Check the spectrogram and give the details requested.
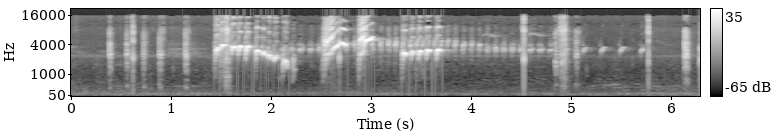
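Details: Greater green leafbird song used as a lure to trigger singing: scattered sharp ticks, then a loud burst of descending whistled notes, an upswept whistle, and a short buzzy run of repeated notes before more ticks.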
